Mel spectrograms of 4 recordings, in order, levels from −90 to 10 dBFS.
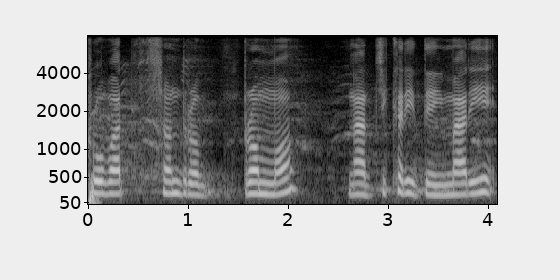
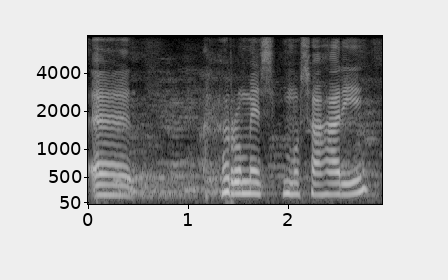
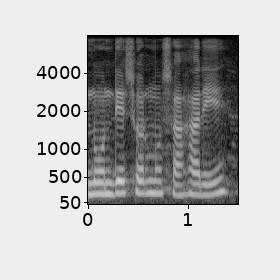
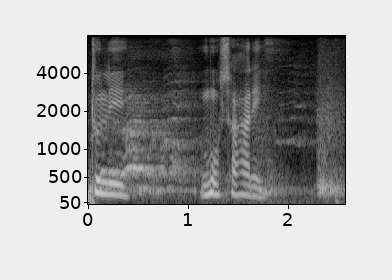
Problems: background sounds at intervals, background conversations at intervals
